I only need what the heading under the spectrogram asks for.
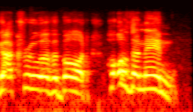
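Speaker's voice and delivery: loud, high-pitched yelling. A player's character at the helm, crew gone overboard, shouting orders to the crew. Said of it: "That's what you're shouting?".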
